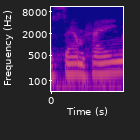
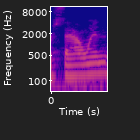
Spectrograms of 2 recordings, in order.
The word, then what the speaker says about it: Samhain: pumpkin and The Cauldron this is the Samhain or sowin however you want to pronounce it scent in the candle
